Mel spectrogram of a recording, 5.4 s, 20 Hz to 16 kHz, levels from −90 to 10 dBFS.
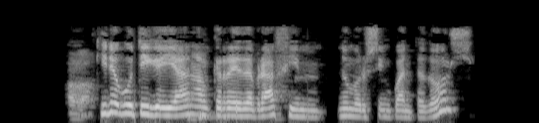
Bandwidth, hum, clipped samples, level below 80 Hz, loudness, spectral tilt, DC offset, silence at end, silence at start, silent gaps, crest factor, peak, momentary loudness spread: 8.2 kHz; none; under 0.1%; -58 dBFS; -16 LUFS; -3.5 dB/octave; under 0.1%; 0.7 s; 0.65 s; 3.27-3.37 s; 16 dB; -2 dBFS; 14 LU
